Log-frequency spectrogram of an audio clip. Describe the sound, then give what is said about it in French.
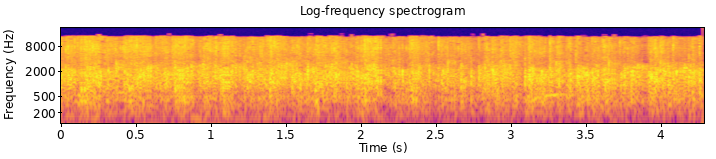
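Applause from an audience of about 200 people, a dense, steady wash of clapping that stays loud and even from start to finish. “J'ai face à moi 200 personnes qui sont prêtes à vous acclamer, à vous applaudir, à vous encourager.”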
